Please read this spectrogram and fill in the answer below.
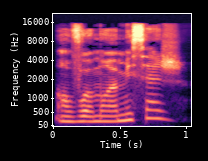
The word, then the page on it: envoie-moi un message: French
